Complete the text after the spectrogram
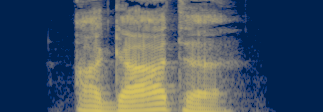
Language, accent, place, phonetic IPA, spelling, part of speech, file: German, Germany, Berlin, [aˈɡaːtə], Agathe, proper noun, De-Agathe.ogg
- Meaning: a female given name, equivalent to English Agatha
